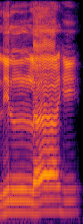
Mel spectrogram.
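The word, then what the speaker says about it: لله: Kemudian pelafal lillahi ini lamnya tipis yaitu lafzulah didahului dengan huruf kasrah maka tipis.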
